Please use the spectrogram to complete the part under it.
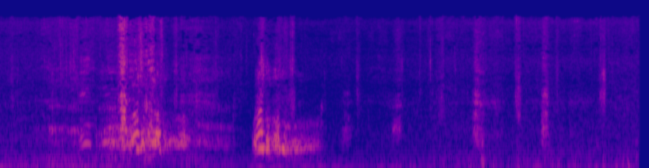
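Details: Aggressive American Staffordshire Terrier giving two long, harsh, growling bark bursts, each lasting under a second, then scattered clicks and softer noises while people talk nearby.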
